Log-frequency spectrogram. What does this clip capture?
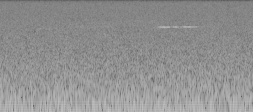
Black-throated Green Warbler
